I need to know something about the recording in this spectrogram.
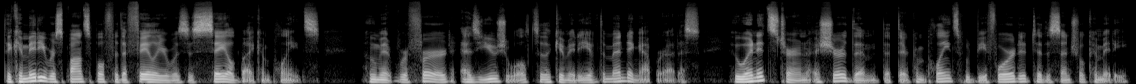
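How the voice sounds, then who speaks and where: A man narrates a literary audiobook in a measured, formal way. His voice is fairly low with plenty of gravelly creak, and the sound is dry and close. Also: darkish tone, no room sound.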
